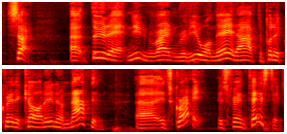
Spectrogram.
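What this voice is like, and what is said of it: Put-on Australian accent, drifting South African. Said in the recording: “I don't know why I'm using an Australian accent this week... my Australian accent kind of veers drastically between South African and Australian”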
